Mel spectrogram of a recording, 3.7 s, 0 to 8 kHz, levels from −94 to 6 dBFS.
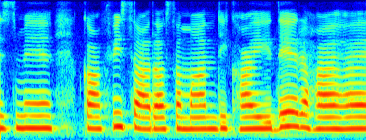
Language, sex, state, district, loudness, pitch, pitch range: Hindi, female, Jharkhand, Garhwa, -12 LUFS, 255 Hz, 250-265 Hz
